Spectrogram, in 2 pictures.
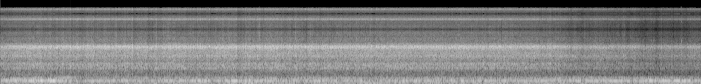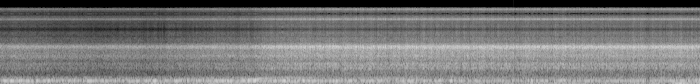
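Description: Car engine and tyre noise while driving at a steady pace. It drops for several seconds about halfway through as the car slows for a hairpin bend, then builds again as it pulls away.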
